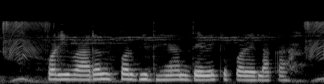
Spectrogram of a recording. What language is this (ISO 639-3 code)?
bho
